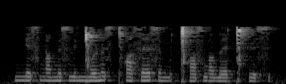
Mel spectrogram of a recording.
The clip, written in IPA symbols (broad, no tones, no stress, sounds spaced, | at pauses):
ŋ e s ŋ ɑ n̪ ɵ s l y ŋ͡ǀ o ɳ ø s cʰ ɑ s ɛ s ɵ m ɵ ǀʰ ɑ s w ɑ ɳ ɛ ǀʰ ʉ s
